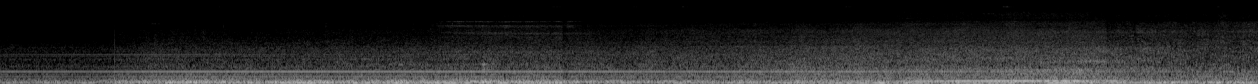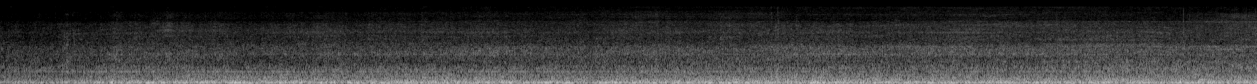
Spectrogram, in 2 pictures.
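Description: A train rumbles past slowly on the tracks.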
